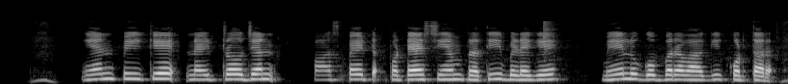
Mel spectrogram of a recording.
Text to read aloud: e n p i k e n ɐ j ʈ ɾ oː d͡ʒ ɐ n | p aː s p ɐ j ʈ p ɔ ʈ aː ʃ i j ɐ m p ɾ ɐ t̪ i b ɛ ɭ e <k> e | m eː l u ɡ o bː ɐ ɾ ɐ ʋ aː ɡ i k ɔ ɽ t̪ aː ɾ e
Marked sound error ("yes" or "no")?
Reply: yes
